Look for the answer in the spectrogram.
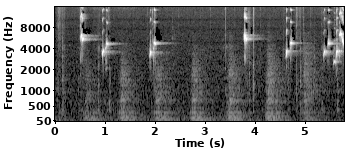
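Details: Goldfinch song in the copia malaga style, meant to encourage young birds to learn; sharp high chirps spaced about a second apart, building to a fast tinkling run, over a soft low rumbling background.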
